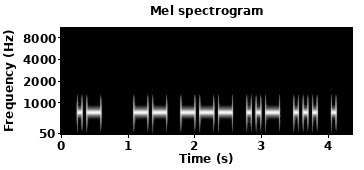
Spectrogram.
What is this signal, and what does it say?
Morse code, heard as a keyed tone, about 17 wpm, 700 Hz. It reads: A MOUSE
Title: Sentences from Top 1000 Words - Review Part 5 - 17wpm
